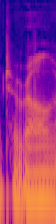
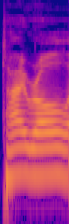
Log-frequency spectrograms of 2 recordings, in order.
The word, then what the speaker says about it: Tyrol: You know Tyrol, right? I've heard that also pronounced as Tyrol. I've heard it pronounced as Tyrol. It's an alpine region in Austria.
